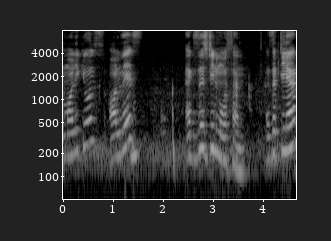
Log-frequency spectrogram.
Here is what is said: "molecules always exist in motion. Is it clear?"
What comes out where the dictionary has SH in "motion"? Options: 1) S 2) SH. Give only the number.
1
